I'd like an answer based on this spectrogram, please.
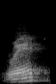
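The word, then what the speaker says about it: read: খাম, খেম আসা, রিড, রেড, রেড পড়া, পাঠ করা। এখানে তিনটার বানানই সেম, কিন্তু উচ্চারণ হবে ভিন্ন। প্রথমটা রিড, পরের দুটো রেড।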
